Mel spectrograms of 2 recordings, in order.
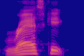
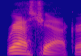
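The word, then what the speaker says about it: Rasczak: Is it Raskic? – Raschak, right? – Raschak? Okay. – Yeah. – Just wanted to get that right. The new leader walks in. It's a teacher, Raschak.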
